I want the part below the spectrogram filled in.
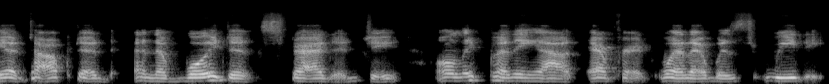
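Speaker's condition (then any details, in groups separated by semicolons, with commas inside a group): Primary lateral sclerosis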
